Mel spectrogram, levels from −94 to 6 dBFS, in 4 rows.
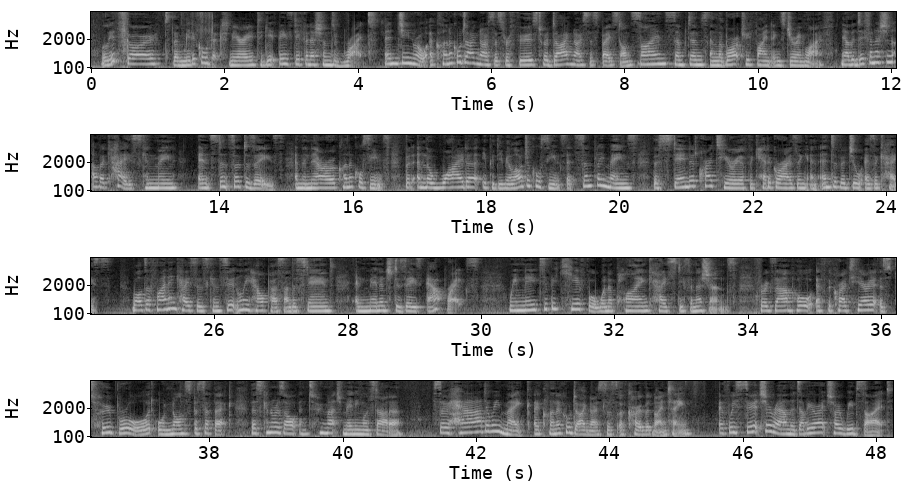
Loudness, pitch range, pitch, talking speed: -22 LUFS, 185-230 Hz, 200 Hz, 150 wpm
